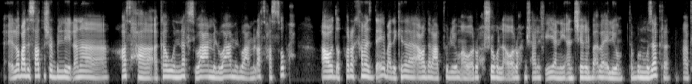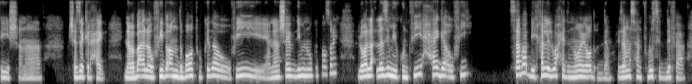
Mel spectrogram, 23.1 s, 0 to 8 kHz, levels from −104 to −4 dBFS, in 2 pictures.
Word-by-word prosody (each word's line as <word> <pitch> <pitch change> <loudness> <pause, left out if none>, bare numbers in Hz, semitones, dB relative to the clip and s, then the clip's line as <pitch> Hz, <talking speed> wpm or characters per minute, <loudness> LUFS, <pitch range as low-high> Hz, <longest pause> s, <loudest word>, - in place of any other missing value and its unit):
اللي 180 - -2
هو - - 0
بعد 200 0 +6
الساعة 195 +1 +3
00:00 170 -6 -2
أنا 170 0 -2 0.2
هأصحى 160 -5 0
أكوّن 180 -2 -1
نفْسِي 180 -3 -4
وأعمل 175 -3 +1
وأعمل 175 +1 -2
وأعمل، 145 -1 -4
أصحى 180 - -10
الصبح، 220 - -5 0.4
أقعد 170 -1 +6
أتفرج 185 +2 -2
5 185 +1 0
دقايق 195 +7 -4
بعد 160 -6 -3
كده 170 +2 -3
أقعد 165 0 0
ألعب 145 -2 0
طول 160 +3 -11
اليوم 155 0 -5
أو - - -3
أروح 160 +2 -5
شغل 160 -3 -1
أو - - -3
أروح 155 +1 -5
مش 160 - -7
عارف 155 -1 -7
إيه، 145 +4 -5
يعني 150 -2 -4
أنشغِل 150 +1 0
بقى 150 0 -5
باقي 160 -1 -2
اليوم، 140 -1 -3
طَب 155 +1 -6
والمذاكرة؟! 155 0 0 0.2
ما - - -5
فيش 155 0 -4
أنا 70 +1 -7 0.4
مش - - -1
هأذاكر 165 0 +2
حاجة، 145 -4 -1 0.3
إنمّا 150 -1 +6
بقى 190 +4 +6
لو 175 -2 +6
في 190 +5 +3
بقى 205 +1 +4
انضباط 185 0 +4
وكده 200 +5 +1
وفي 195 +3 0
يعني 155 -1 -4
أنا 165 - +3
شايف 195 +3 +3
دي 190 +2 +1
من 200 0 +3
وجهة 200 +1 -4
نظري، 270 +4 -4 0.3
اللي 175 -2 +3
هو 190 - +7
لأ 205 - +5
لازم 210 +1 +6
يكون 175 -3 +3
في 215 +9 -1
حاجة 225 -3 +1
أو 175 -2 -2
في 230 +9 -5 0.6
سبب 230 -1 +3
يخلّي 210 +5 +3
الواحد 200 -3 0
إن 160 0 +1
هو 180 +2 +3
يقعد 175 -2 +2
قدامه، 135 -1 -11
زي 165 +1 +2
مثلًا 180 -1 -1
فلوس 180 +2 -2
تدِّفع 155 -3 -5
170 Hz, 210 wpm, -23 LUFS, 155-195 Hz, 0.6 s, هو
